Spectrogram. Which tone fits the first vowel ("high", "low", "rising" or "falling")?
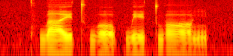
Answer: rising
